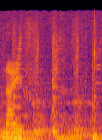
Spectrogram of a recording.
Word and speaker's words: knife: When K is with N in the beginning, it is silent.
